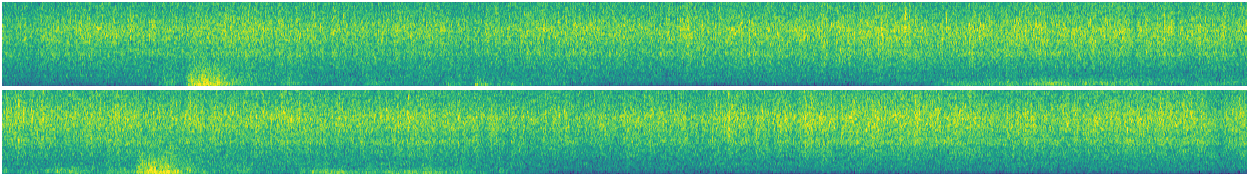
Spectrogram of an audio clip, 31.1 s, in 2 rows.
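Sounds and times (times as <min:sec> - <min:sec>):
thunderstorm: 0:00.0 - 0:07.7, 0:10.9 - 0:22.5.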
